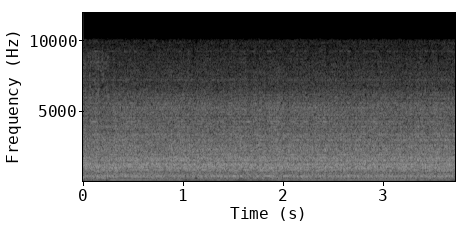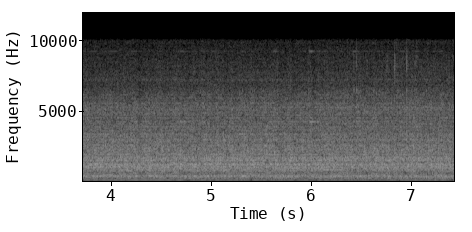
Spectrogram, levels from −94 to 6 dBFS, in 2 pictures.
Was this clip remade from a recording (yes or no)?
no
